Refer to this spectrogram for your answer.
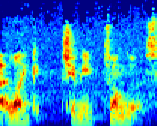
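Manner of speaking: put-on serious, flat Irish accent. Imitating a serious actor reading comic lines: deadpan Liam Neeson impression. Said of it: "picturing him with his Irish accent and no jokes".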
